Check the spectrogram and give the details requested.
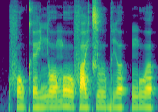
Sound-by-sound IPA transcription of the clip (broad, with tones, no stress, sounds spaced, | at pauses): f o˩ w kʰ e˩ j ɲ ɤː˧ m oː˥˨ f a˧ j t͡ɕ ɯː˧ b i˧ ə̯ | ŋ u˩ ə̯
